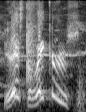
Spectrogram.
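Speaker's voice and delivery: high-pitched, excitable footballer impression; Mbappe. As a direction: squeal it through laughter. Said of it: "what about Mbappe?".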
